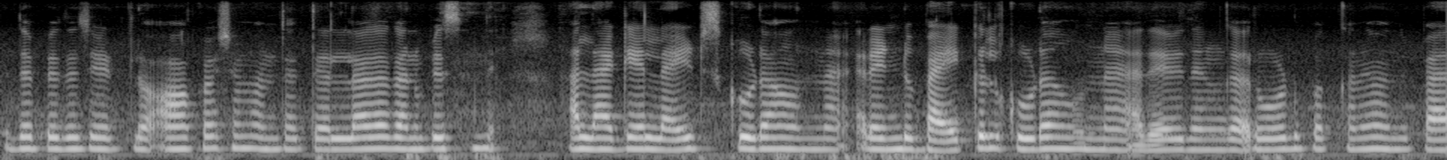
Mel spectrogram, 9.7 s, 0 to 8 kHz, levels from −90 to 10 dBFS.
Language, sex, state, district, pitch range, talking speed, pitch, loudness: Telugu, female, Andhra Pradesh, Sri Satya Sai, 200-215 Hz, 130 wpm, 210 Hz, -16 LUFS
